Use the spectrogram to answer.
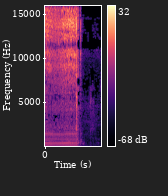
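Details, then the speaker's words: Portable suction machine used to clear tracheostomy secretions in a medically complex child, switched on to show its pressure: loud steady motor hum with a high whine, then switched off. "um but it's pretty loud i'm gonna turn it on yeah this shows you the pressure that it gets up to"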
